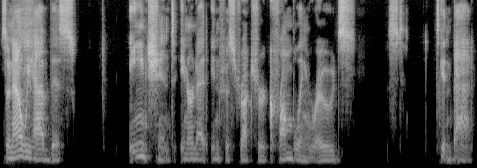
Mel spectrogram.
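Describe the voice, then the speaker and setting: A man's voice: sits low, measured pace, sharp tone. A young man co-hosting a podcast, chatting casually and explaining his opinions, often saying dude. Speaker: podcast co-host. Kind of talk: casual chat.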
